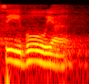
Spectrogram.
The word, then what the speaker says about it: سيبويه: وكان الخليل بن أحمد ينطقها سيبويا ويقول اسم ويه اسم شيطان، يعني كان بيقول كده يقول ويه اسم شيطان، فلا تقولون سيبويه وخمار ويه، وإنما ضموا اللفظ فقولوا سيبويا وخمارويا، هكذا كان يقول الخليل بن أحمد.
